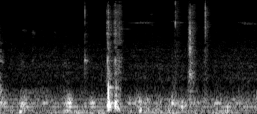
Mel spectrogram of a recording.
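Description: A jar lid clicks and knocks.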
